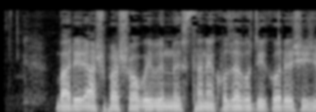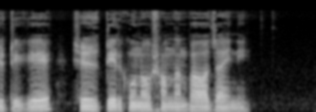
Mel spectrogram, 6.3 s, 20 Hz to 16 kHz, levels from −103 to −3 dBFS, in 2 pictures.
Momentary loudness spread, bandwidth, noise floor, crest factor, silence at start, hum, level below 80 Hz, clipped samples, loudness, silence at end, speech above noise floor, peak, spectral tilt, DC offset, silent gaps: 6 LU; 11.5 kHz; -75 dBFS; 20 dB; 0.55 s; none; -48 dBFS; under 0.1%; -24 LUFS; 0.7 s; 51 dB; -6 dBFS; -5.5 dB/octave; under 0.1%; none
